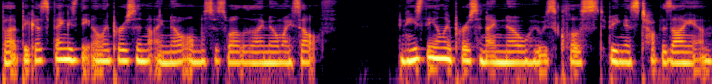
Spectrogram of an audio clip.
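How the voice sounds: Fairly even intonation from a natural reading voice, with a quiet background.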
